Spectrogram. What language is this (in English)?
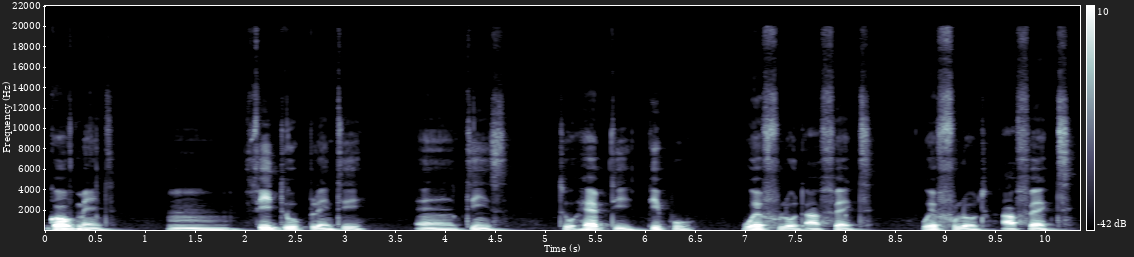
Nigerian Pidgin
